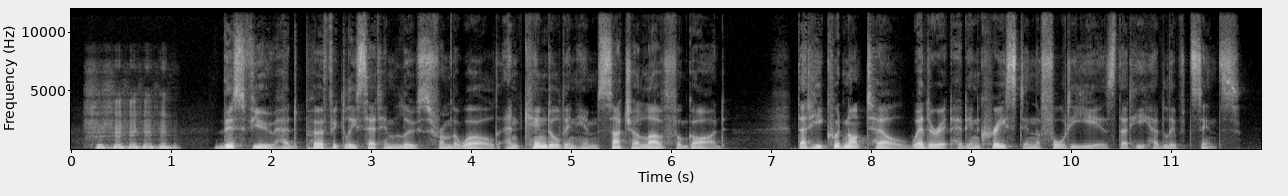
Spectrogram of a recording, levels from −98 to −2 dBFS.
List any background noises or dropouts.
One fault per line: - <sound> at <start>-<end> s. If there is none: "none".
- laugh at 0.1-1.1 s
